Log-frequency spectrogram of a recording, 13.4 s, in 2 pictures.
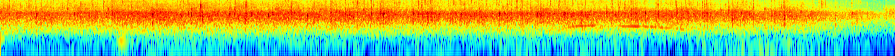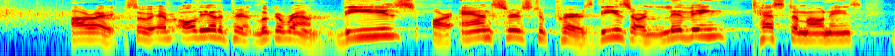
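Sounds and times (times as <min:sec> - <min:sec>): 
audience applause: 0:00.0 - 0:07.6
speech: 0:07.2 - 0:13.4.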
